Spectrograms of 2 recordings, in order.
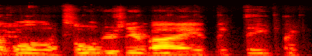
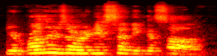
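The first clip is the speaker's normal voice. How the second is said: higher, louder motherly begging; worried mom making an emotional appeal; distraught mother pleading; 9 semitones higher, 5 dB louder than usual. Acted. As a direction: implore your child, pitched up and urgent. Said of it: "you see your mother, her hair all undone and crazy".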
